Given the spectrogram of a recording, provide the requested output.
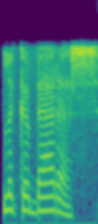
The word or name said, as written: Lykabettos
